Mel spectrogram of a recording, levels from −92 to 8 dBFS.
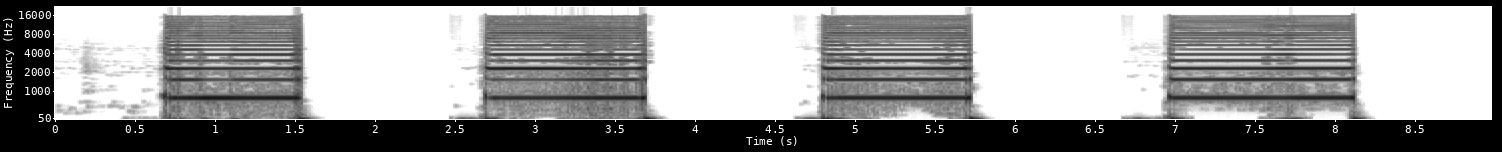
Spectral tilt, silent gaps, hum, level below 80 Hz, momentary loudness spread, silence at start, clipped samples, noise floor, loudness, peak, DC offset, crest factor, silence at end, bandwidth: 2.5 dB/octave; none; none; -34 dBFS; 10 LU; 0.65 s; under 0.1%; under -90 dBFS; -3 LUFS; 0 dBFS; under 0.1%; 8 dB; 0.8 s; 17 kHz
